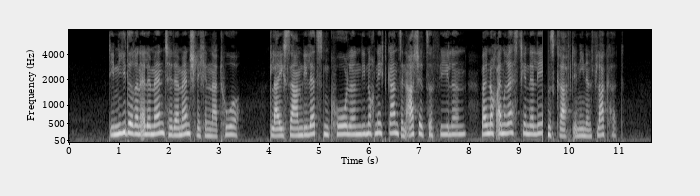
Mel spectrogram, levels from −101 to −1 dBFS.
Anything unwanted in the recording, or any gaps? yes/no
yes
